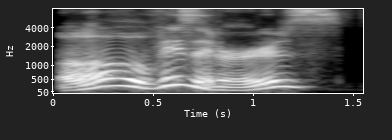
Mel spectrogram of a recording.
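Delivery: loud, high, thrilled "Oh, visitors!"; excited orc. Acted. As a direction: burst out with delight. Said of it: "and the orc goes".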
